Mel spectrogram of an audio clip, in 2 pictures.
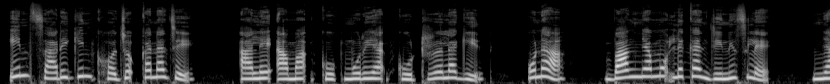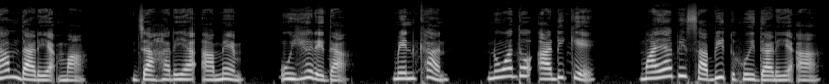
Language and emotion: Santali, sad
